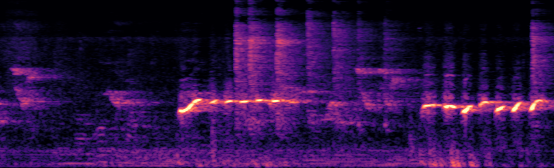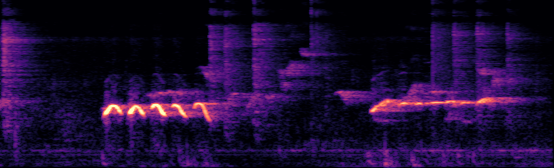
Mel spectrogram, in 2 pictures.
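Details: White-rumped shama of Tangse origin giving harsh 'trek' song meant to provoke young speckled birds; quavering whistled phrases with wavering trills, broken by rough raspy bursts, delivered in separate spells with brief pauses and faint low background hum.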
